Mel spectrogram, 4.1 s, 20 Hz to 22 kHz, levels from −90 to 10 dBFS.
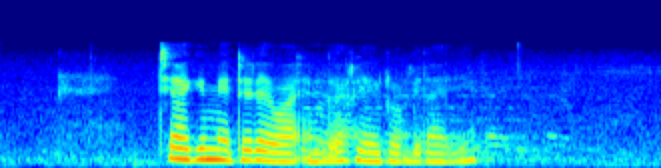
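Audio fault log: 1.81–3.65 s, feedback echo between two devices: speech comes round again roughly every 0.4 s, thin and ringing, at most about 20 dB below the direct sound. A second device replays it into a microphone whose canceller ignores it. The spectrogram shows fainter repeated copies, and the waveform shows trailing smaller bursts.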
